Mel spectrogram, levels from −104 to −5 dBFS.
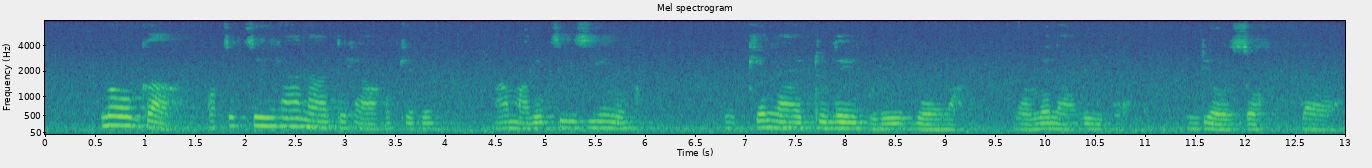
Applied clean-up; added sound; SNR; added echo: none; Stream; 12 dB; reverberation time 1.3 s.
